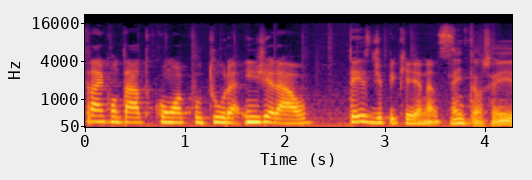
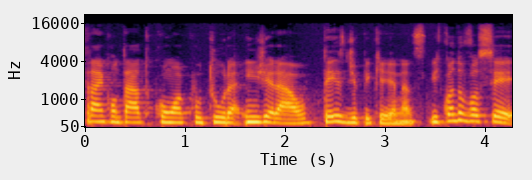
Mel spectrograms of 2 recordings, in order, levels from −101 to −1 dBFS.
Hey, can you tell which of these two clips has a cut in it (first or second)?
second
